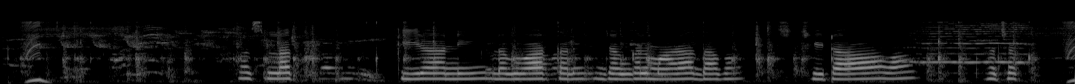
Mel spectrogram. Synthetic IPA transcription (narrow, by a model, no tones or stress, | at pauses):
pɐslət̪ | kiɾaːniləɡʋaːɾt̪ɐned͡ʒəŋɡəlmaːɾaːd̪aːbat͡ʃʰiːʈaːʋa | nɐt͡ʃʰək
